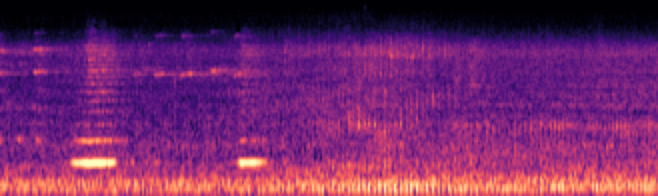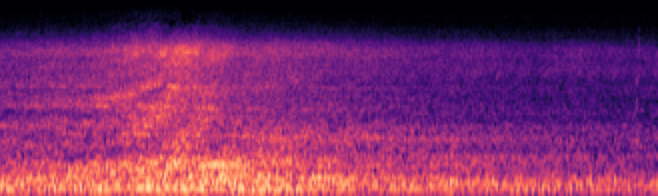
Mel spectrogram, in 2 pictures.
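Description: Road traffic rumbling steadily, with two short horn toots about one and two and a half seconds in, and a vehicle passing by that swells and fades past the middle.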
